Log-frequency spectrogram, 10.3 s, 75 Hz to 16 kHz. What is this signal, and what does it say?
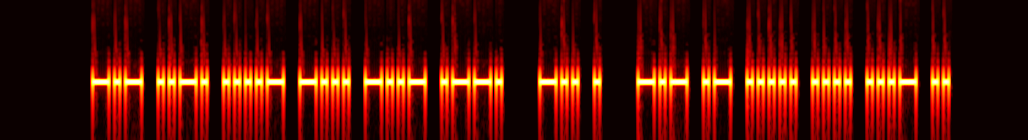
Morse code, heard as a keyed tone, about 22 wpm, 700 Hz. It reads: KF4BXP DE KA5HVI
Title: USA Callsign DE Callsign - 6 Characters - 22wpm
